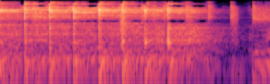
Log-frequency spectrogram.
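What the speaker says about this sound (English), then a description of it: "take this hammer, this chisel, get this seal off" A hammer drives a chisel to knock a seal off a unit, giving sharp metallic strikes at a steady rhythm of about four per second, close and clear, with a short pause near the end before hitting resumes.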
